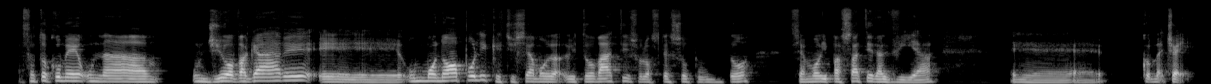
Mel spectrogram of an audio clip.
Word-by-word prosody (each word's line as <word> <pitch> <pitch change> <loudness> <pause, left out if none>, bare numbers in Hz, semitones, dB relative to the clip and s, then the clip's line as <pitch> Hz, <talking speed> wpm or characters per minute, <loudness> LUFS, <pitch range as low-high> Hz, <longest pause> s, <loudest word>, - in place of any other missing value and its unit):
è - - -32
stato 150 +4 -2
come 165 -1 +3
un 135 -4 +2 0.3
un 140 0 -3
girovagare 165 +7 +4
e 110 -3 -2
un 150 +2 -2
monopoli, 175 +5 +5
che 125 -11 -7
ci 125 -3 -11
siamo 130 0 -1
r 120 - 0
ritrovati 135 +3 0
sullo 120 -2 -5
stesso 130 +1 -7
punto, 120 +3 -5 0.3
siamo 125 +2 -2
ripassati 135 +2 0
dal 125 -3 +2
via, 110 +1 -3 0.7
ehm, 100 -2 -8 0.3
come - - -4
cioè, - - -1
130 Hz, 120 wpm, -22 LUFS, 115-145 Hz, 0.7 s, monopoli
